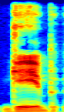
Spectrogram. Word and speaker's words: Gabe: Gabe, G-A-B-E, because they always, if I say Gabriel, they never spell it right. And also if I say Gabe, they're like, G-A-Y? I'm like, no. G-A-B-E.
